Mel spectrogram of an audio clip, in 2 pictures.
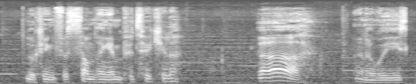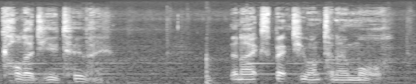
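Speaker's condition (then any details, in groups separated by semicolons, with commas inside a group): No condition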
